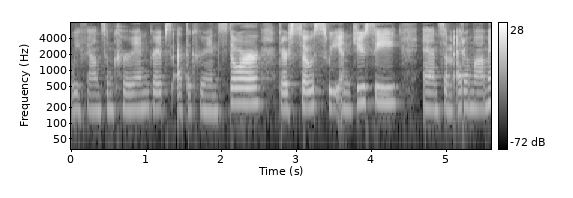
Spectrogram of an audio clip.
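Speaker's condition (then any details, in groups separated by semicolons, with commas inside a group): No condition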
